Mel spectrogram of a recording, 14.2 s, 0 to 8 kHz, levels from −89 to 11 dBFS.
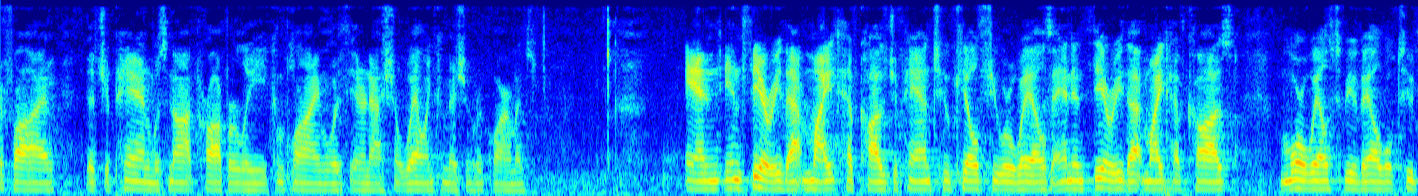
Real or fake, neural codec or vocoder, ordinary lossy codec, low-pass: fake; codec, 16 kHz, 2 kbps, FunCodec, trained on Chinese and English, 25 frames a second; AAC, 48 kbps; 7.2 kHz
